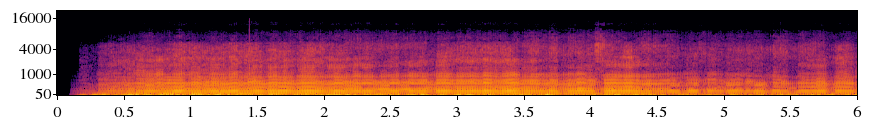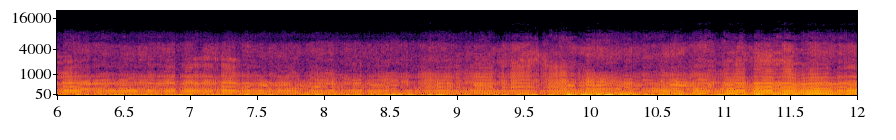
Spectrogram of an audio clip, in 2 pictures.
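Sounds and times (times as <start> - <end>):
beetle buzzing in flight: 0.1 - 12.0.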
